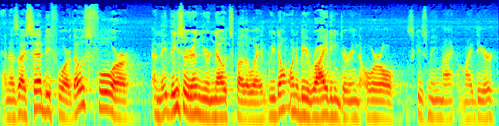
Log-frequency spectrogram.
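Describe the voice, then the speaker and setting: A man's voice: medium pitch, brisk, darkish tone, rough recording. A man teaching a class, leading students through a story step by step by asking questions and answering them himself. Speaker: instructor.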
